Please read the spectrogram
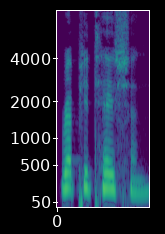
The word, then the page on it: reputation: American English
